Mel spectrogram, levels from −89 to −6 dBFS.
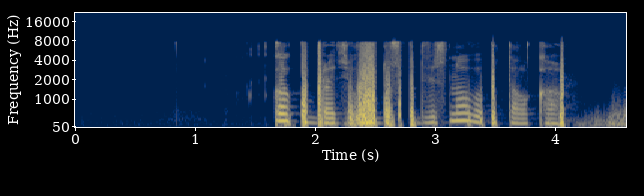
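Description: Nothing in this short bit of speech trips over itself: no dropouts, no glitches, no faults turn up anywhere along the way.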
